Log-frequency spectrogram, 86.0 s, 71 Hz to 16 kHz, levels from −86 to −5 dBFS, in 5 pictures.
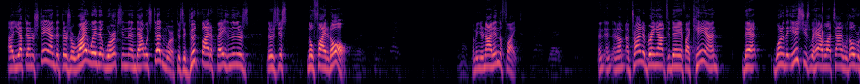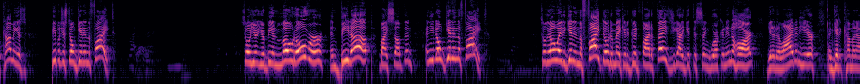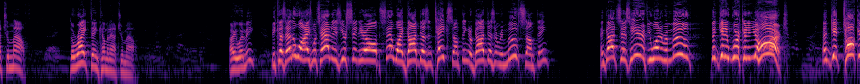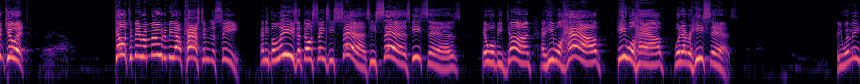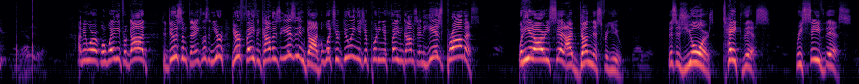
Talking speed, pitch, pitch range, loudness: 195 wpm, 285 Hz, 230-345 Hz, -28 LUFS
